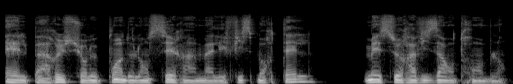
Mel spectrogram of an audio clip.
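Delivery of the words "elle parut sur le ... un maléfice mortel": usual speaking voice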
